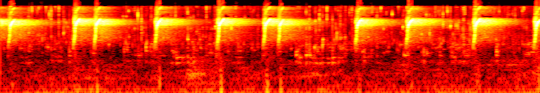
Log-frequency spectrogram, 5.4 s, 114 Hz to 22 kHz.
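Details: Common iora, called siri-siri kecil, said to be endemic to Sumatra and Kalimantan, sung as training material for captive songbirds. Loud high notes, each a sharp upward stroke into a sustained hissing tone, repeated roughly every 0.7 seconds over faint background water.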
